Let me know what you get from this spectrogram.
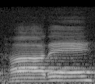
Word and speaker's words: Hare: Pronounce each name distinctly. Hare Krishna Rama. It says each name is two syllables. Hare. I'm going to repeat that. Hare.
